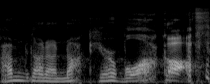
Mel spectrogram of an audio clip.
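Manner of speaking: heated, furious, high-pitched holler, acted out. Retelling walking out of a job, quoting a man yelling as he follows: retelling a yell. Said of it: "And he's yelling at me".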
